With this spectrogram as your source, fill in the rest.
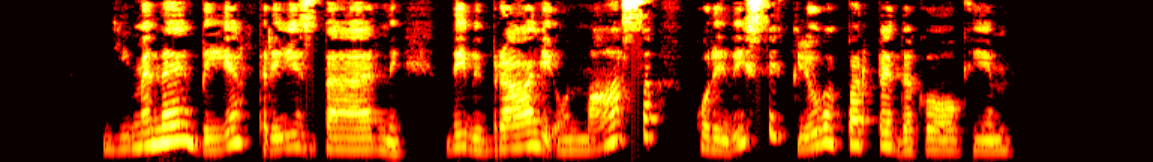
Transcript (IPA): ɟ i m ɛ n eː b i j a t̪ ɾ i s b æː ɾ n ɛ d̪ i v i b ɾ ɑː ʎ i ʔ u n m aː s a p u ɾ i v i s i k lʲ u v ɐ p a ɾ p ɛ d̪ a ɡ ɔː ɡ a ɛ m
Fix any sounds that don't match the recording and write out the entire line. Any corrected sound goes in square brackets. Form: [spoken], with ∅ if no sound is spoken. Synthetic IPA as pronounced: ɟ i m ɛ n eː b i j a t̪ ɾ [iː] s b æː ɾ n [i] d̪ i v i b ɾ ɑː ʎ i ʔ u n m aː s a [k] u ɾ i v i s i k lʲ u v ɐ p a ɾ p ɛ d̪ a ɡ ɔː ɡ [i] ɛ m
